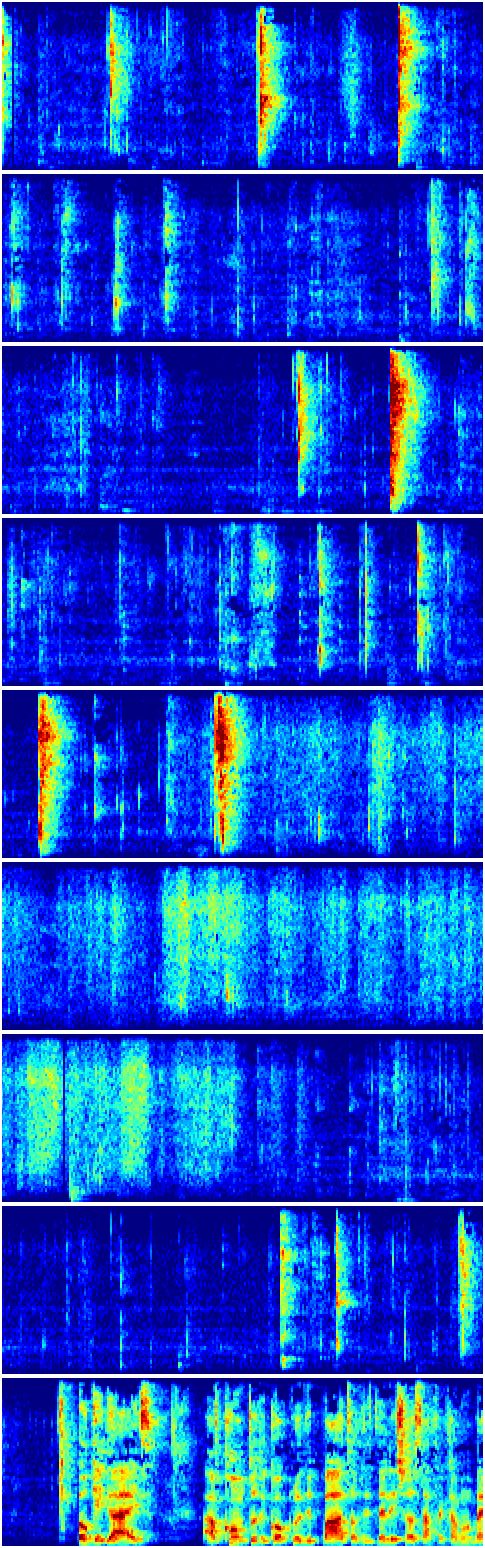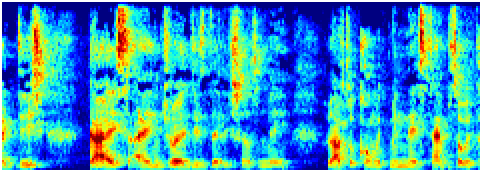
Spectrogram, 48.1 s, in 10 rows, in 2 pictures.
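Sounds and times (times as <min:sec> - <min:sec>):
wet chewing: 0:00.0 - 0:39.2
wet mouth smacks: 0:19.6 - 0:20.3, 0:20.9 - 0:21.7.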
